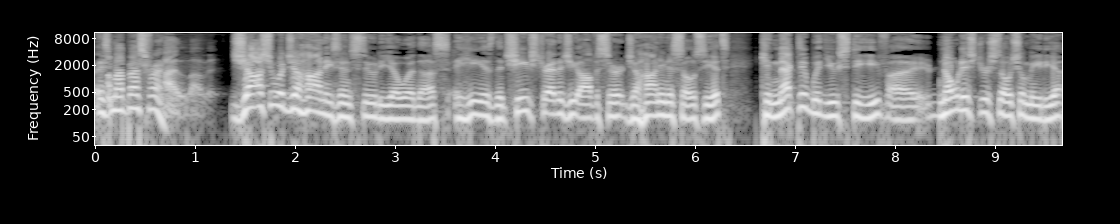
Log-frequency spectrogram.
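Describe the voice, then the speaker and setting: Fairly quick and with lively intonation, a man talks in an ordinary speaking voice at a fairly high pitch. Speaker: podcast host. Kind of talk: casual podcast chat.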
